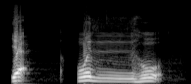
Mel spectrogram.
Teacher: Ya ditekan karena asyiddah ketika hamzah sukun.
